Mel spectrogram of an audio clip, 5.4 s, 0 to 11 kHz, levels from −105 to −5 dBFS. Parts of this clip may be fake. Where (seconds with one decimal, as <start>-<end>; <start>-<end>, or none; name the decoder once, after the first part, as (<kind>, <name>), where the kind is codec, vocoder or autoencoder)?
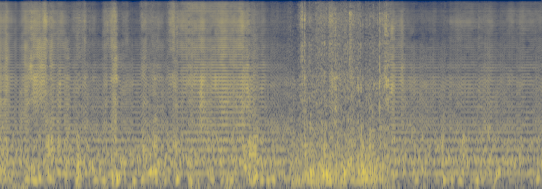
0.0-2.9 (vocoder, Vocos); 3.9-5.4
